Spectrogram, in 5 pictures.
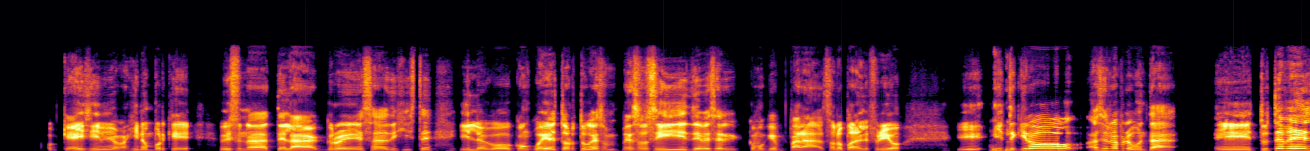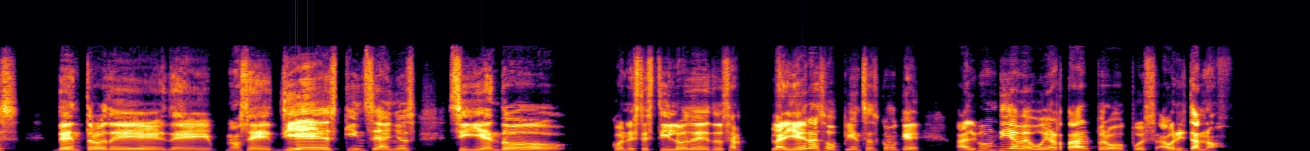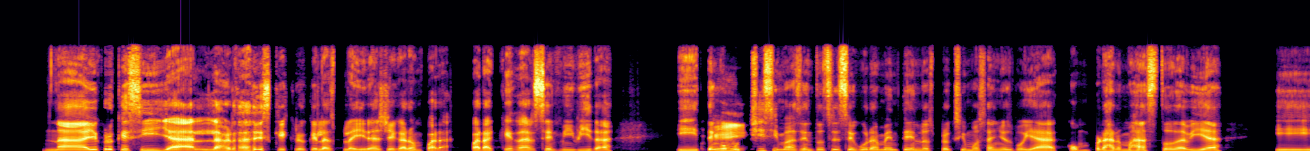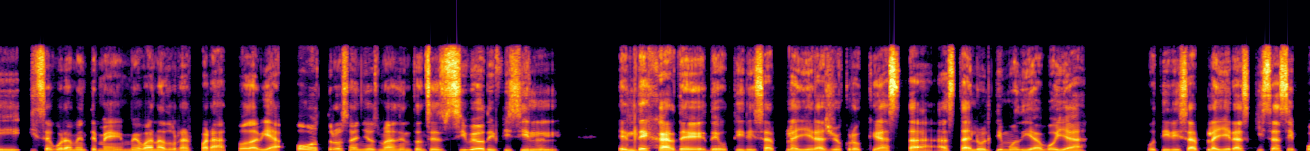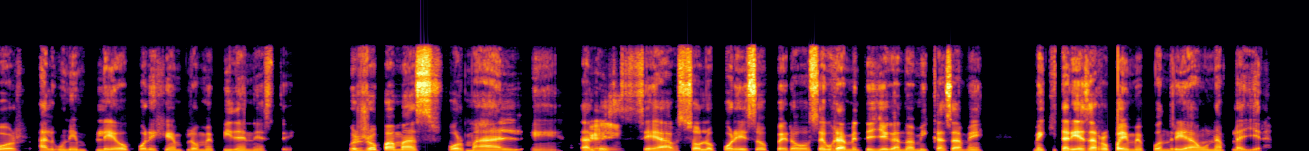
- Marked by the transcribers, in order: laughing while speaking: "la verdad"
- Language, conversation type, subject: Spanish, podcast, ¿Qué prenda te define mejor y por qué?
